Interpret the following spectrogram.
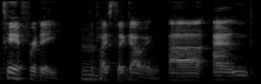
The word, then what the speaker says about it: Tirfradi: people that are settled, all call it Tier-Freddy, and it's spelled Teer and then Fradee, so Tier-Freddy, and that's what it says in the subtitle as well when they're talking Tier-Freddy. When you talk to one of the natives, they still say Tier-Freddy, but it's spelled Tirfradi. Ah, cool.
